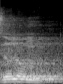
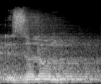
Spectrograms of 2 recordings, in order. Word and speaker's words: জুলুম: জ, লাম, মিম এই তিন অক্ষরের সমন্বয়ে সমন্বিত বা গঠিত যে শব্দ সেই শব্দটি হচ্ছে জুলুম। আরবিতে জুলমুন। আরবি ভাষাতে জুলুম বলা হয়। যেটাকে আমরা বাংলাতেও বলে থাকি জুলুম।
